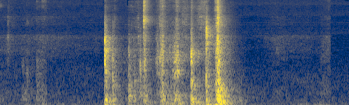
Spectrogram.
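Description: A plastic lint filter rattles and scrapes as it is pulled out of a dryer.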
